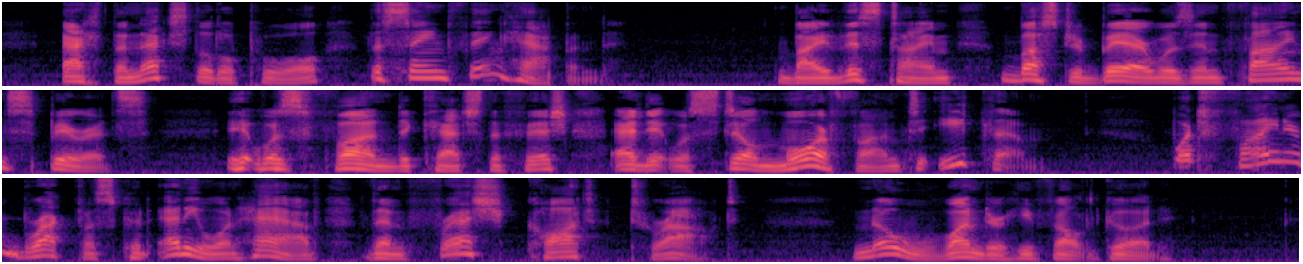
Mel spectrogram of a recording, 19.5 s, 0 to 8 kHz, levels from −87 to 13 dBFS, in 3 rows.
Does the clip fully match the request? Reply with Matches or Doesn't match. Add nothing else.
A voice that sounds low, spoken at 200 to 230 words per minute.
Doesn't match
